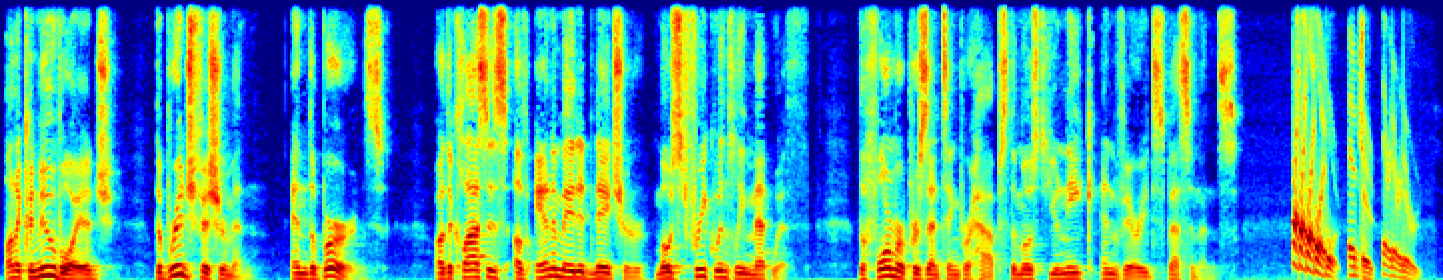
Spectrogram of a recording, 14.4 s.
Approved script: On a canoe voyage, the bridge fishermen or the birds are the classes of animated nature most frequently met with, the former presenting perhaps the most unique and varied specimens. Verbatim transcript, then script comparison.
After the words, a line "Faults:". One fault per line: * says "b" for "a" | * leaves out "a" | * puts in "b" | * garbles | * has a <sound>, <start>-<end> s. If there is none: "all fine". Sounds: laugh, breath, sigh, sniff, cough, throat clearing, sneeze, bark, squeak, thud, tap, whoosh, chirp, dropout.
On a canoe voyage, the bridge fishermen and the birds are the classes of animated nature most frequently met with, the former presenting perhaps the most unique and varied specimens.
Faults:
* says "and" for "or"
* has a chirp, 12.9-14.2 s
